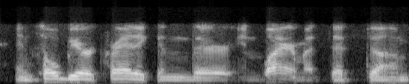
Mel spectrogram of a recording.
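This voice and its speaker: A man speaks with a Michigan accent. His pace is fairly quick. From Michigan, US Midwest. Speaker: entrepreneur. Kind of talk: podcast interview. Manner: many filler words (um, uh).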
